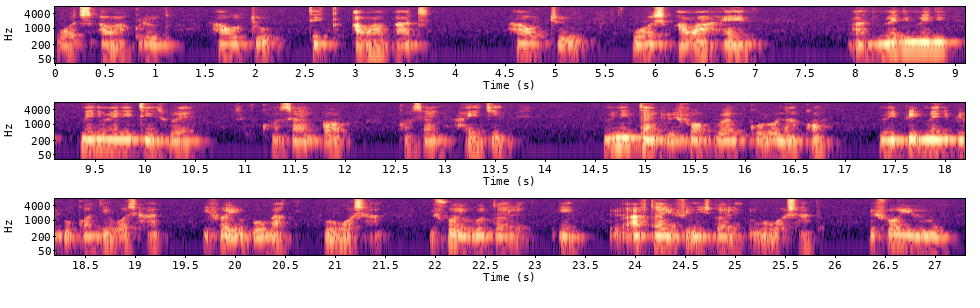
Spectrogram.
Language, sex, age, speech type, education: Nigerian Pidgin, male, 30-45, spontaneous, tertiary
